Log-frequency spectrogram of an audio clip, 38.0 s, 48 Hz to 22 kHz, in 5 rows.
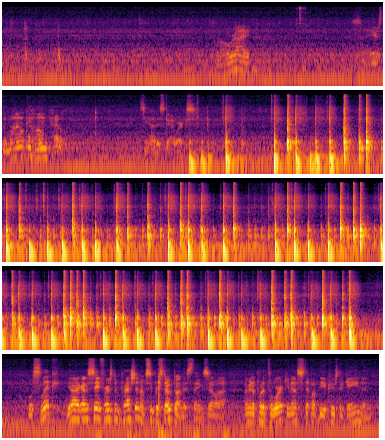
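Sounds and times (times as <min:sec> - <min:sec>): cajon groove: 0:11.3 - 0:30.3.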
